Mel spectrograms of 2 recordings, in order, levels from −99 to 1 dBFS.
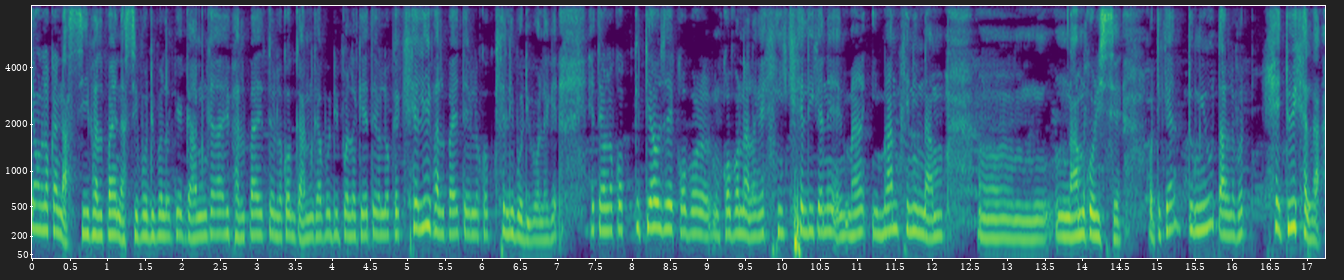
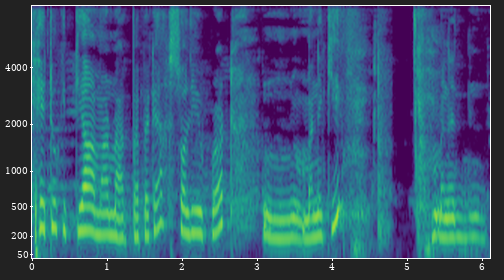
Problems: none marked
